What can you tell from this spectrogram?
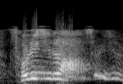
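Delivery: high, loud call to shout; urging shout. Retold or imitated. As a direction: go round urging them to cry out. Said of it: "소리를 안 지르면 저는 돌아다니면서". (소리 지르라고 높게 외치며)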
